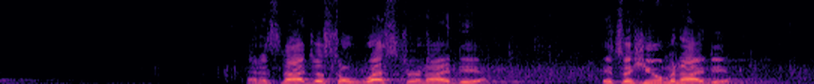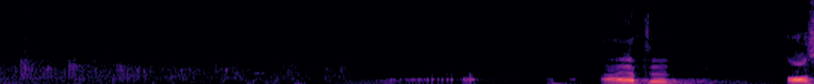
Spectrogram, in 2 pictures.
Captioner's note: applause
